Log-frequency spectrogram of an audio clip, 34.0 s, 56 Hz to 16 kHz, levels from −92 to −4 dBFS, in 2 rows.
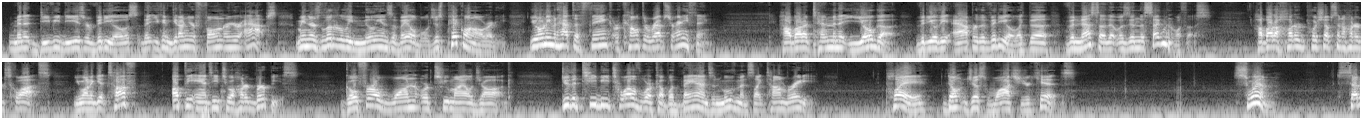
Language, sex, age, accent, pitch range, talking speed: English, male, 30-49, American, 125-185 Hz, 180 wpm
